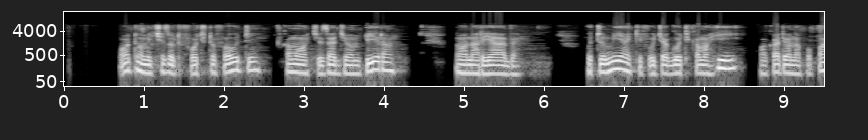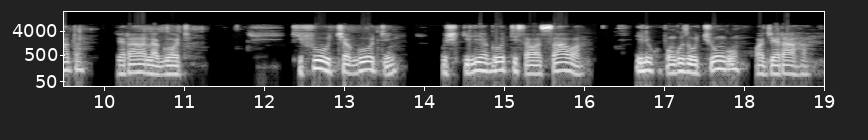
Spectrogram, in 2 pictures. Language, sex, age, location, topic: Swahili, male, 25-35, Nairobi, health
